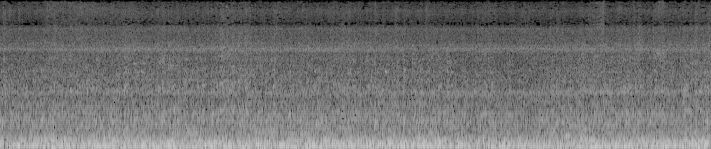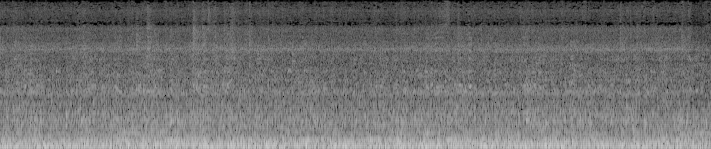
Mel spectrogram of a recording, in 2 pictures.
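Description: A bus rattles and vibrates over the road.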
